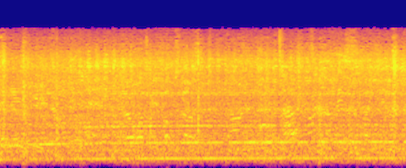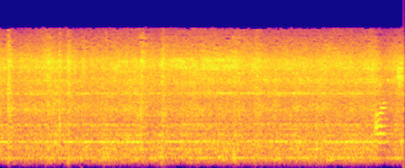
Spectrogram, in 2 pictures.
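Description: English Electric tram car running along street rails, heard from the motorman's platform: a steady running noise with a held whine, and scattered clicks from the wheels on the track.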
